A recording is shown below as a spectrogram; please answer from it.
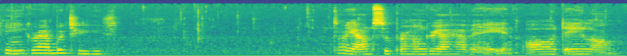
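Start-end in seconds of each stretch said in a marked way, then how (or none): none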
